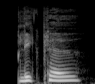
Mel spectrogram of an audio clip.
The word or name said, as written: blikplade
